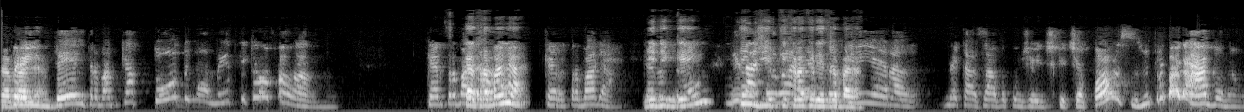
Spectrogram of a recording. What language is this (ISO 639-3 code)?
por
